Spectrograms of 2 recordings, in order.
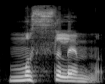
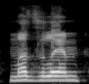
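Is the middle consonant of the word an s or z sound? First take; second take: s sound; z sound. First: The middle consonant is a hissed s sound. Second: The middle consonant is a buzzed z sound. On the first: The speaker calls it right. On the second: The speaker calls it wrong.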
